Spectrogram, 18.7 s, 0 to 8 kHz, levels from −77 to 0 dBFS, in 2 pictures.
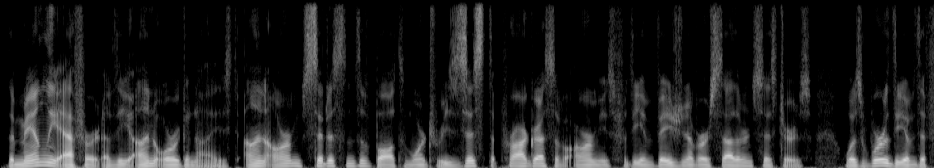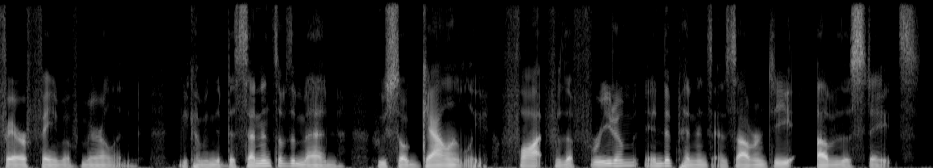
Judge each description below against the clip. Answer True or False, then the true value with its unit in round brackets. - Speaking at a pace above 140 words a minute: True (160 wpm)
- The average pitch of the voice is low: True (100 Hz)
